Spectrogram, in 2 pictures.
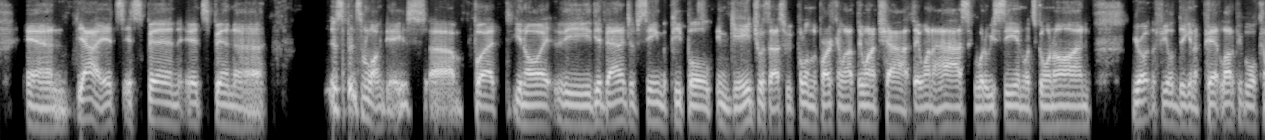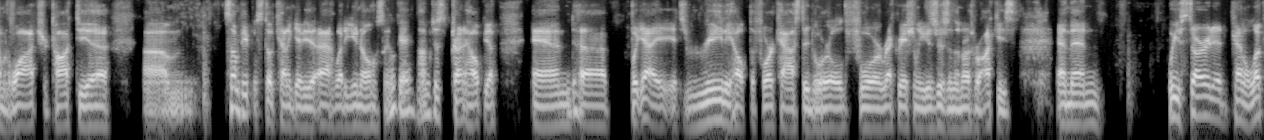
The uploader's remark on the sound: on a Zoom call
